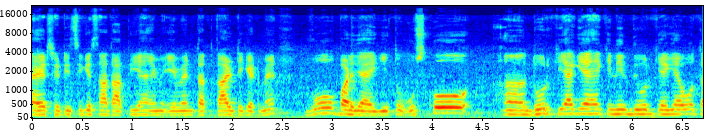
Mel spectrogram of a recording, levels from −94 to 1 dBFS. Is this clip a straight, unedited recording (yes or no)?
yes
